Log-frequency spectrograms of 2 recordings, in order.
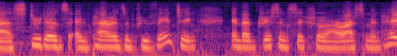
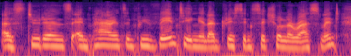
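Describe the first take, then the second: The two takes are said the same way.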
